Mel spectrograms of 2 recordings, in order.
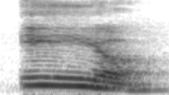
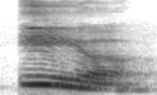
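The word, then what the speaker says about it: ihr: Ear. Again here, the R at the end is silent and also the H is not very distinct. It's ear.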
